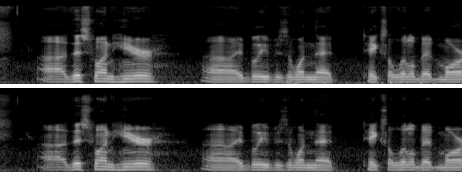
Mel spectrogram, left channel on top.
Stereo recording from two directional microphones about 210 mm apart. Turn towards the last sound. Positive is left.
turn(degrees=0)  # may be behind; listen again after turning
